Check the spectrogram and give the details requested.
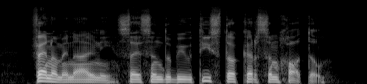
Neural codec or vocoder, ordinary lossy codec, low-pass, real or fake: none; none; 19.8 kHz; real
